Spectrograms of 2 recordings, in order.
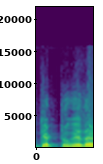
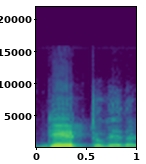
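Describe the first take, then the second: First: The first word has a short 'e' vowel, like 'get'. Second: The first word has a long 'ay' vowel, like 'gate'. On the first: The speaker calls it right. "many people pronounce get together as" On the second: The speaker calls it wrong. "as gate together. You know, gate is another matter"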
